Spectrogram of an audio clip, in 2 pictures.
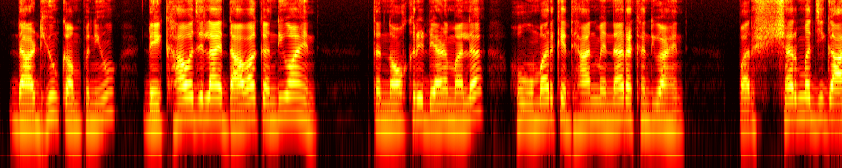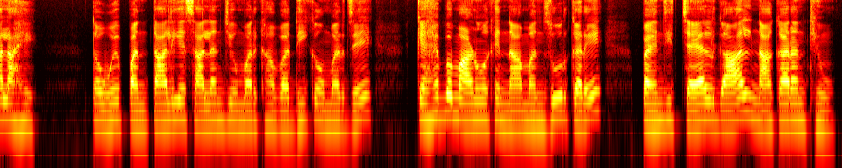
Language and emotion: Sindhi, disgusted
